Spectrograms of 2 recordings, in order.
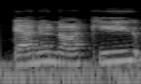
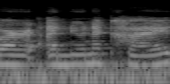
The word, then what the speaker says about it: Anunnaki: going to do a Anunnaki or a nunakai there's a couple different pronunciations of the word anunikai starseed origin reading this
